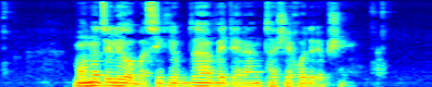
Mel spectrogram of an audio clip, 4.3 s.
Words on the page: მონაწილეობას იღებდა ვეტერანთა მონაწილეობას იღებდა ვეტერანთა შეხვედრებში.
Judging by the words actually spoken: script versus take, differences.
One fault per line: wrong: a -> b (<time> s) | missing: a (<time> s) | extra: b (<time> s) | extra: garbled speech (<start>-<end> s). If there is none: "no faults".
missing: მონაწილეობას იღებდა ვეტერანთა (2.9 s)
